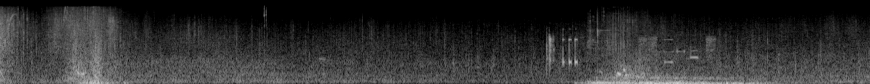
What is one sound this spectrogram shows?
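Wind rushes loudly in loud gusts.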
